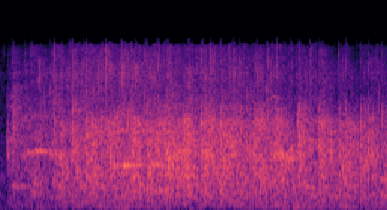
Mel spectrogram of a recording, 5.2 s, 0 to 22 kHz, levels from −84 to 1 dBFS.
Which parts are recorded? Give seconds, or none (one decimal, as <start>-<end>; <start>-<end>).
0.0-5.2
